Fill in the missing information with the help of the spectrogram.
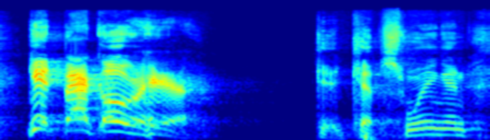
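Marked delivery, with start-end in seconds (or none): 0.2-1.2 put-on high-pitched yell, hollering. Telling a story about a Taco Bell visit, imitating a parent yelling. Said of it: "the parent yelled from across the restaurant".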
